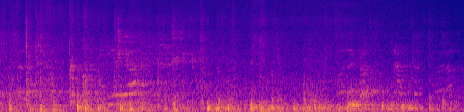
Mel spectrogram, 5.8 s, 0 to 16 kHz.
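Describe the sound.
A horse, Trolle, thuds and clops steadily on soft footing in an indoor riding arena, the rhythm surging briefly as it takes an obstacle about 60 cm high with its rider, with indistinct voices underneath.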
